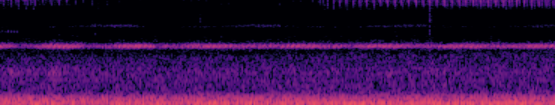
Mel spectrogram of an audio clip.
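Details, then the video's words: Nighttime countryside insects produce an unbroken, even, high trill, joined by a couple of brief, faint clicks higher still, against a persistent low-frequency rumble. "시골 밤의 정겨운 풀벌레 소리"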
